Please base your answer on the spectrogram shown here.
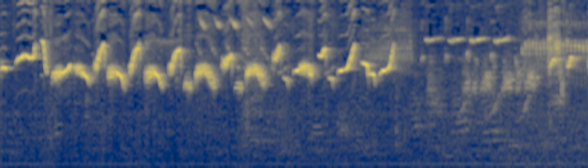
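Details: Chinese hwamei, Garrulax canorus, in an autumn love song, delivering loud rolling whistled phrases that rise and fall in quick succession, later shifting to higher sharp notes, with a faint low hum beneath.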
